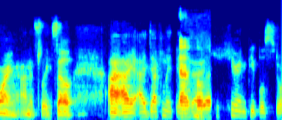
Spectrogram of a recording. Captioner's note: murmuring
